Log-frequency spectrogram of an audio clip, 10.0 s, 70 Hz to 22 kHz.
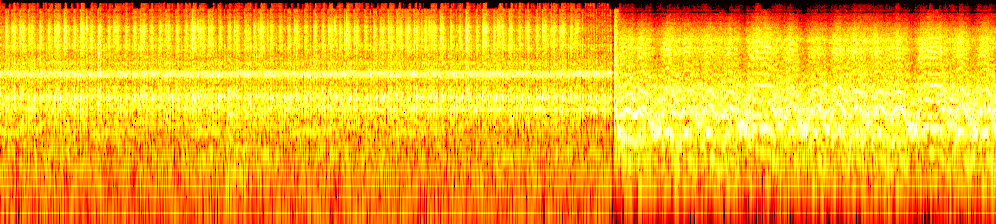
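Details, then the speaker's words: Early 2004 Ford Excursion 6.0 Powerstroke diesel, sat a while, no start, oil overfull, coolant tank empty: cranking about four beats a second that speeds up and slows unevenly, hit-hit-hit-spin; fuel and some combustion present, dead cylinder suspected. "you can actually hear it when it's cranking that it it it speeds up and then it slows down it'll hit hit hit spin hit hit hit so it's got a dead cylinder"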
